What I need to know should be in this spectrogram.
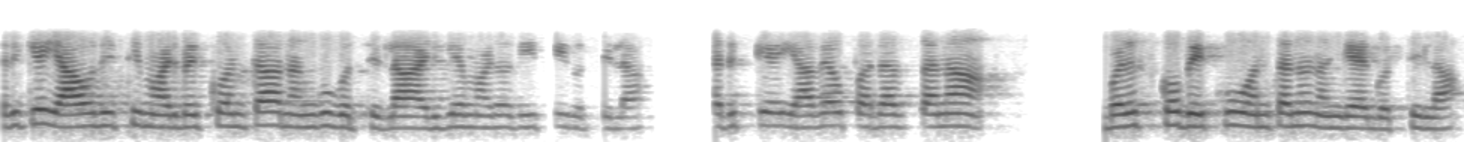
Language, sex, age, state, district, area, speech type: Kannada, female, 18-30, Karnataka, Chitradurga, urban, conversation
